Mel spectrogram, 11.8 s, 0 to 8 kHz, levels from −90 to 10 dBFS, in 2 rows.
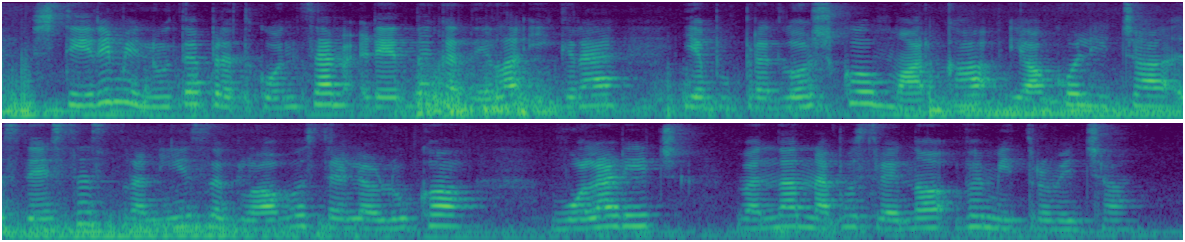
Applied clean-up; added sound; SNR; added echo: none; Engine starting / Accelerating, revving, vroom / Motor vehicle (road) + Thunder; 4 dB; none.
